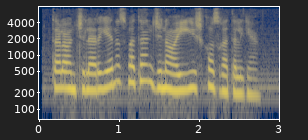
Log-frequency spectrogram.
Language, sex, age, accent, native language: Uzbek, female, 18-24, Toshkent shahri, Uzbek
